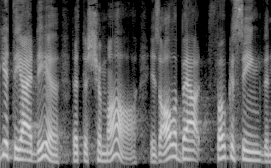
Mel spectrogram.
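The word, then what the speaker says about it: Shema (שמע): It means hear, but the Hebrew word pronunciation sounds like Shema, but it means to obey and to take action, which is what Shema means also, to conform to.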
